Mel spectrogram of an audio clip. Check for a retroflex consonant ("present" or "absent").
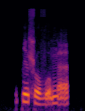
present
